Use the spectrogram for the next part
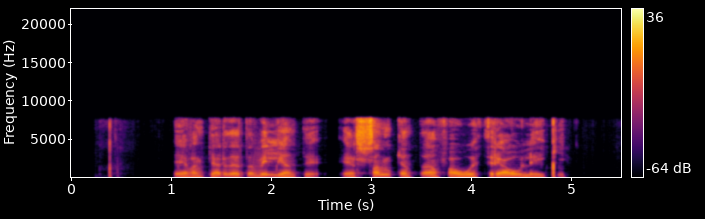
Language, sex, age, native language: Icelandic, male, 30-39, Icelandic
